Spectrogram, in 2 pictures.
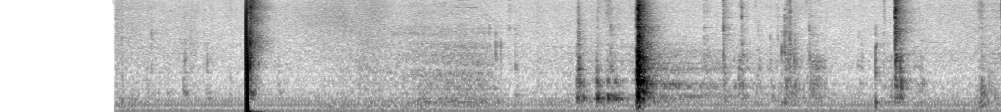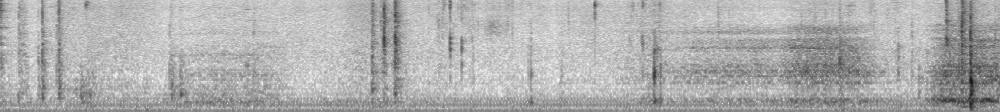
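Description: Scattered sharp clicks and light knocks of small hand tools and parts being handled on a workbench, the two loudest about a second and three seconds in, over a faint steady hum.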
